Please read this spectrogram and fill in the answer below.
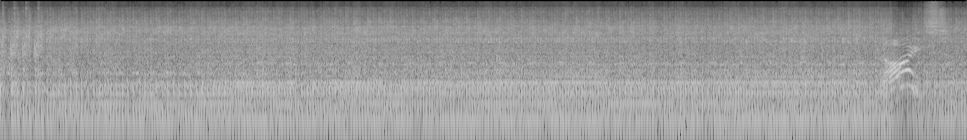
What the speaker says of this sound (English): crank her up, and let's see how she runs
